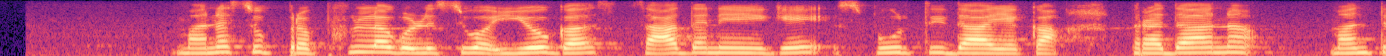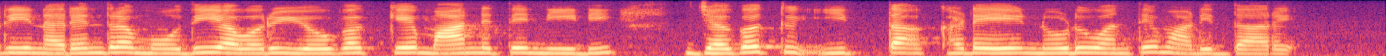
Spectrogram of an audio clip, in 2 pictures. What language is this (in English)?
Kannada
